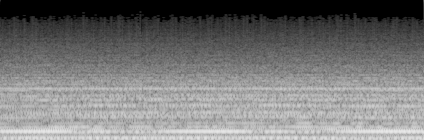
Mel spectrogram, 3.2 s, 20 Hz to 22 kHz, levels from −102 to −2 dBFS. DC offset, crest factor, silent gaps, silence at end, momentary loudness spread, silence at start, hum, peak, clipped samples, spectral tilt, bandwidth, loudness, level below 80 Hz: under 0.1%; 10 dB; none; 0 s; 3 LU; 0 s; none; -4 dBFS; under 0.1%; -8.5 dB/octave; 7.4 kHz; -16 LUFS; -26 dBFS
